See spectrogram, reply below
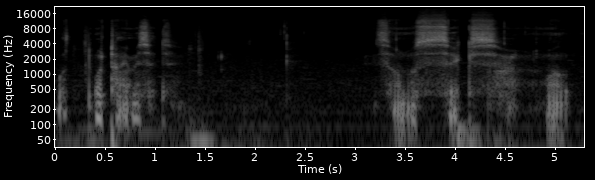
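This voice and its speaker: A man doing ASMR gameplay commentary, musing to himself in a hesitant, unhurried way. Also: pushed and bright. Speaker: video game player narrating his playthrough. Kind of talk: ASMR game commentary, murmured in-character musing.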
